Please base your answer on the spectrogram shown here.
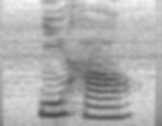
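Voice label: "ni2hao3", Chinese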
